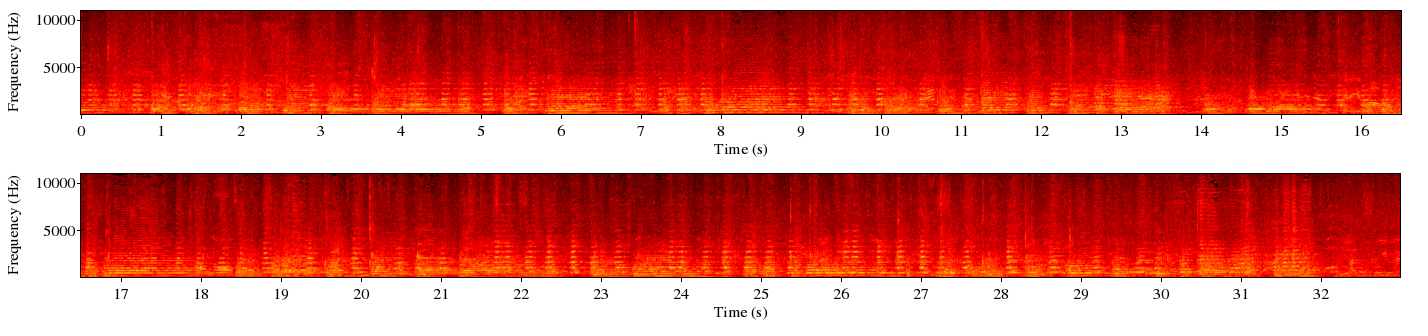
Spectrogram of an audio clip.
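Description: Brass band playing a folk dance tune, with a bass line stepping between notes under the melody and a brief dip about halfway through.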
